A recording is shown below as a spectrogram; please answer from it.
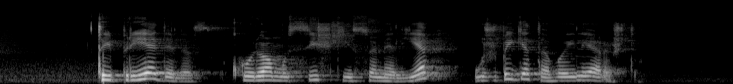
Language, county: Lithuanian, Vilnius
